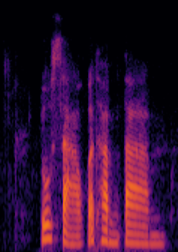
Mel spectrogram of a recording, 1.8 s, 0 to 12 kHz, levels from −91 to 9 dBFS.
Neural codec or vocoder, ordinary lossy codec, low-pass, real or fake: none; Opus, 16 kbps; 7.2 kHz; real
